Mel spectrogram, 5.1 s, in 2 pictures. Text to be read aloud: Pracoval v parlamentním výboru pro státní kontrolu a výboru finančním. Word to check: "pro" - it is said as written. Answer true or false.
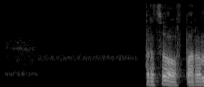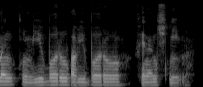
false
